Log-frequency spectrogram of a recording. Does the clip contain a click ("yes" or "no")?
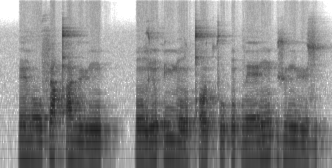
no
